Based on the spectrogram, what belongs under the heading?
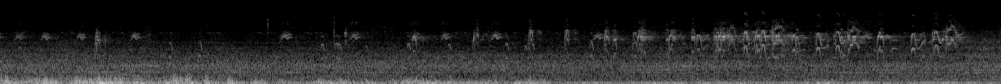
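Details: Scissor-tailed flycatcher calling: thin, high chattering notes in loose bursts, some clustered more densely near the end, over a steady low rumble of background noise.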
